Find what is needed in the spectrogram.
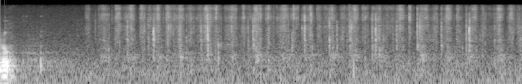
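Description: Faint, irregular small clicks and rubbing as fingers spin an adjuster nut onto the threaded end of a scooter's rear brake cable.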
